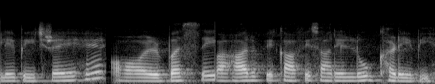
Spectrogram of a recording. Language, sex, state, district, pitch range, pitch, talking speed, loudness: Hindi, female, Uttar Pradesh, Budaun, 165-185 Hz, 175 Hz, 195 wpm, -18 LUFS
